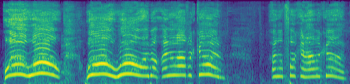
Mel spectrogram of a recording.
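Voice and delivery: very high, loud falsetto shriek; shrieking fake lady voice. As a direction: panic squeal in a put-on woman's voice. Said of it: "Disguise your voice like a lady?".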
